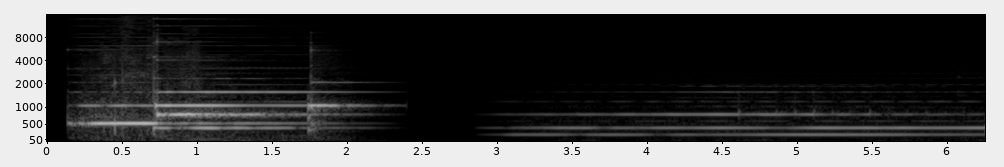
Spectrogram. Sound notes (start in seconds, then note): 0.2 chiming; 3.0 enigmatic music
